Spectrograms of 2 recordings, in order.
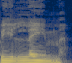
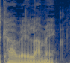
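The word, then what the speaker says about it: Khaby Lame: is k-h-a-b-y and lam-a-l-a the typical pronunciation perhaps in english would be lame that's how we pronounce l-a-m-e but i'm sure it's kavelam anyway he is the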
